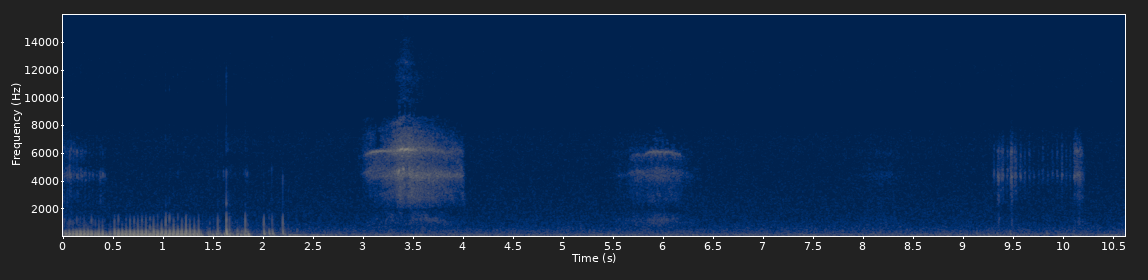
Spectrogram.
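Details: Munchkin kitten asleep: a brief rough snore opens, then soft breathy snorts with a faint whistle around the third, sixth and tenth seconds over a quiet background.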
